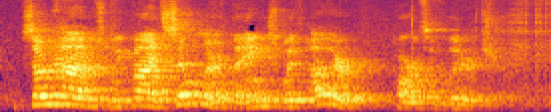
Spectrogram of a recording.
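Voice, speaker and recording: Lively intonation at a moderate pace comes through with audible room echo. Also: man. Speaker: preacher. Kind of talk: sermon. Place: church.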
